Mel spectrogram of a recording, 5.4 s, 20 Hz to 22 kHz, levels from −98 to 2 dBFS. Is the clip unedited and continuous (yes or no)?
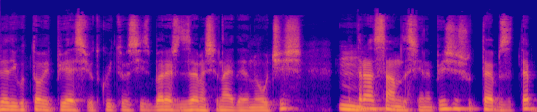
yes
